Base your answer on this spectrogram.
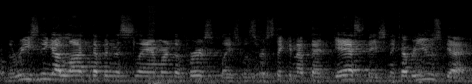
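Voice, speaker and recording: A man on stage playing a laconic, evasive blues musician, the deadpan sidekick in a comedy. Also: sits high, fast, lightly acted. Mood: matter-of-fact. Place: theater stage, recorded from the audience. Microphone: far camera. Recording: echoey theater hall, distant noisy camera mic.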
